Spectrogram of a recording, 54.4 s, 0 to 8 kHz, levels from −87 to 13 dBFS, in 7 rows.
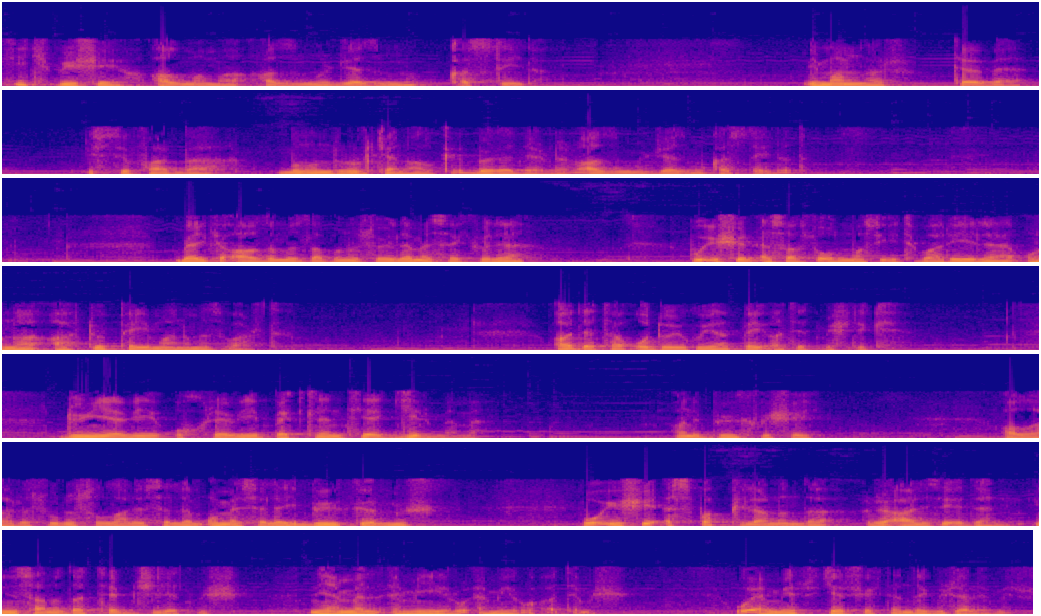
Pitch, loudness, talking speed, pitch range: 105 Hz, -21 LUFS, 80 wpm, 95-120 Hz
